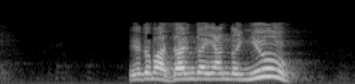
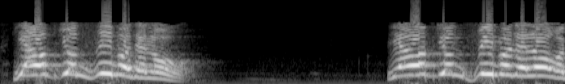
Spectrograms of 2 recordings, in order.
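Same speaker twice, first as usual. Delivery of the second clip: loud, climbing pulpit insistence; preaching at full force; 5 semitones higher, 8 dB louder than usual. Acted. Preacher demanding the congregation forgive anyone, forceful preaching. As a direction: hammer the point home.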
